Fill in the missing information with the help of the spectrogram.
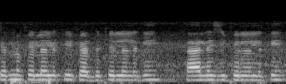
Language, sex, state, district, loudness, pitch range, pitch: Telugu, female, Andhra Pradesh, Srikakulam, -18 LUFS, 205-215 Hz, 210 Hz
